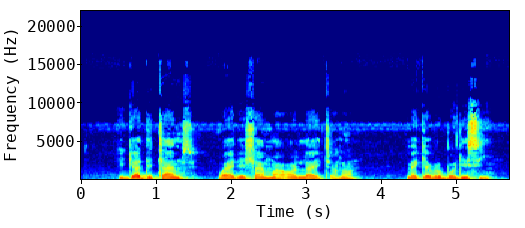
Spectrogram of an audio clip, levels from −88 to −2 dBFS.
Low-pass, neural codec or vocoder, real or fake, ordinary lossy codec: 19.8 kHz; vocoder, 44.1 kHz, 128 mel bands every 256 samples, BigVGAN v2; fake; MP3, 64 kbps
